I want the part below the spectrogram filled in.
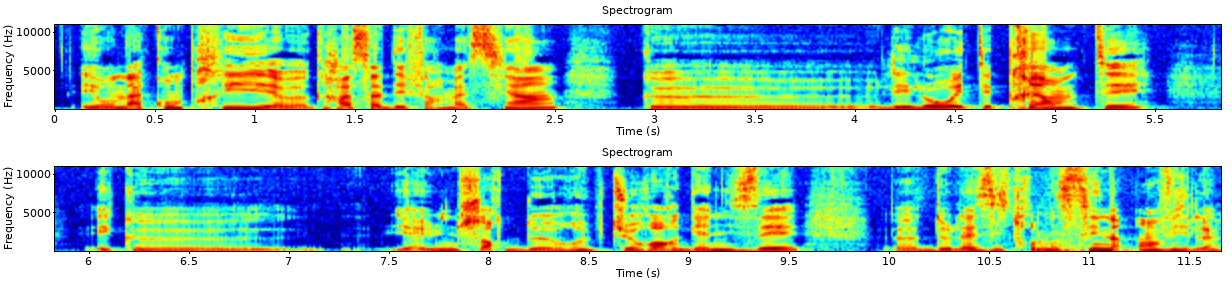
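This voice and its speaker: Over a silent background in a very clean recording, a woman with a fairly low pitch speaks at a very slow pace with lively intonation. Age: 60s. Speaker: doctor. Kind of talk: interview. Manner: hesitant, many filler sounds.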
